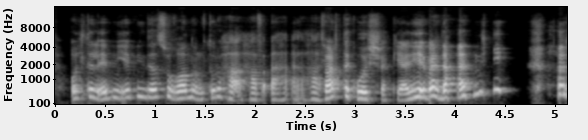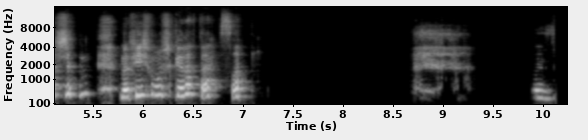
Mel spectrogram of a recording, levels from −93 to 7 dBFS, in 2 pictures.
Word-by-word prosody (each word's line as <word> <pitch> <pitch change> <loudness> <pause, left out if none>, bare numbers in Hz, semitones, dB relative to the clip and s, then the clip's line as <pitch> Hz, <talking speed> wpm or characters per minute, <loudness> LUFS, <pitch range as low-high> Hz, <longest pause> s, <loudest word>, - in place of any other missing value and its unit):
قُلت 485 - -3
لابني، 255 -1 -1
ابني 285 +2 -6
ده 265 -1 +4
صغنن 255 -3 0
قُلت 205 +3 -8
له 270 - -1
ه 215 -6 -4
هاف 200 - -5
ها 200 0 -10 0.3
هافرتك 250 +7 +3
وشَّك، 220 -5 +1
يعني 230 +9 +4
إبعد 275 -1 +6
عني 260 +9 +2 0.8
عشان 360 +1 +2 0.4
ما 260 - +8
فيش 330 +5 -1
مشكلة 335 +1 0
تحصل. 290 -5 -2 2.8
بالض 250 -1 -8
265 Hz, 125 wpm, -17 LUFS, 235-310 Hz, 2.8 s, ما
